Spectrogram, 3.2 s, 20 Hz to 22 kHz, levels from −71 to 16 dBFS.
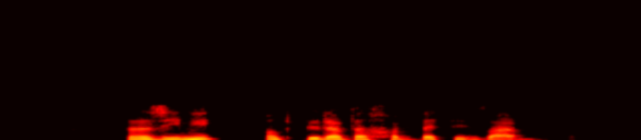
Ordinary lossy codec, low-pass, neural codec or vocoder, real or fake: none; 5.4 kHz; codec, 16 kHz, 0.5 kbps, FunCodec, trained on LibriTTS, 25 frames a second; fake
